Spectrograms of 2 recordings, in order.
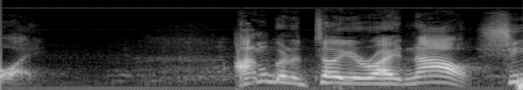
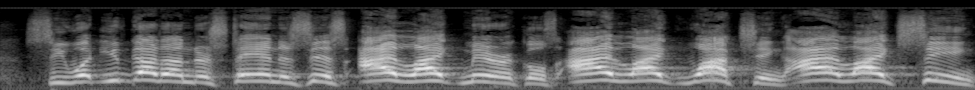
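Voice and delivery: loud, raised, rhythmic declarations; forceful preaching; 8 semitones higher, 10 dB louder than usual. Real, not acted. Preacher explaining his love of miracles, forceful preaching. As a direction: drive each repeated phrase harder.

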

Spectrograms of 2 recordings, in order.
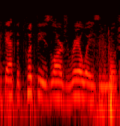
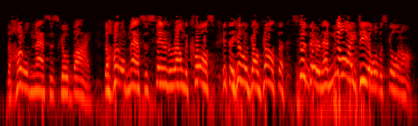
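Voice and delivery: louder, higher preaching; preaching build; 7 semitones higher, 6 dB louder than usual. Acted. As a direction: press the point with force.

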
